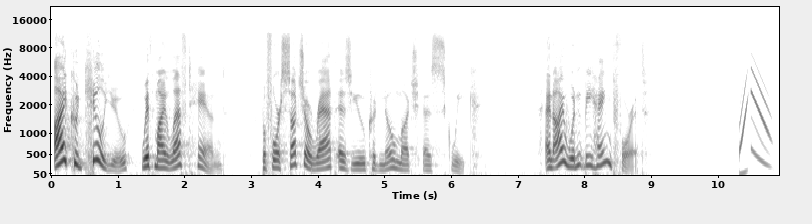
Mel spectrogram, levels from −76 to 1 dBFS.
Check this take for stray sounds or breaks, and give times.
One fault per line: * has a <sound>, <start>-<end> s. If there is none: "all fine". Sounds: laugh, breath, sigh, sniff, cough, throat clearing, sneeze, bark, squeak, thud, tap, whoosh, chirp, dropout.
* has a chirp, 10.3-10.8 s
